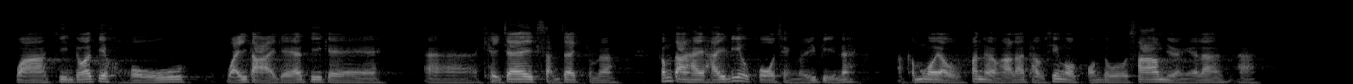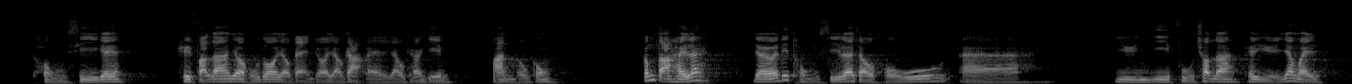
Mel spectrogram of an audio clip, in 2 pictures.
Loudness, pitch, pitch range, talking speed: -37 LUFS, 110 Hz, 95-120 Hz, 210 characters per minute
